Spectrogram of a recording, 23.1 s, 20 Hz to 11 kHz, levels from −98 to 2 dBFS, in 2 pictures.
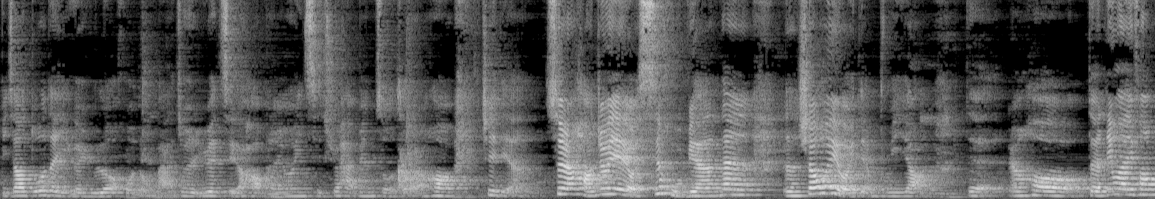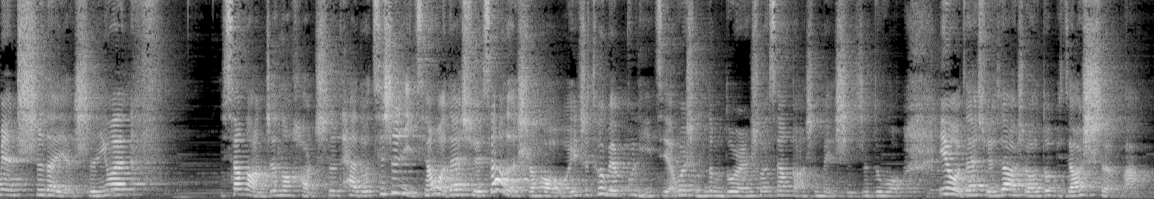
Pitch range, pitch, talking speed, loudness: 220-280 Hz, 230 Hz, 310 characters per minute, -17 LUFS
